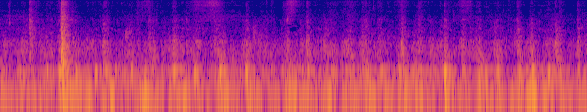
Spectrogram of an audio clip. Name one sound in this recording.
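A washing machine drum turns with a steady low rumble.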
